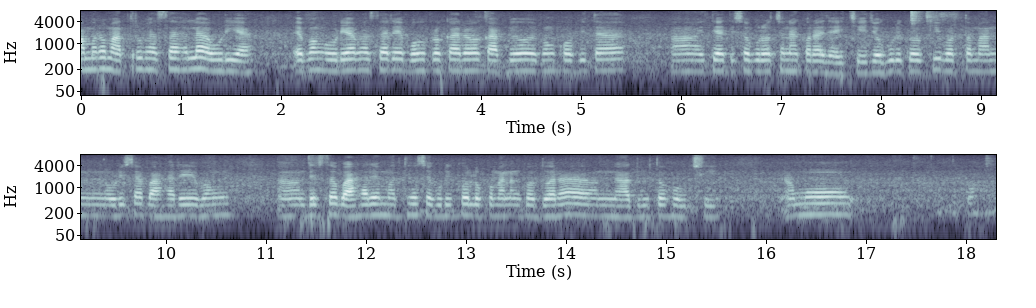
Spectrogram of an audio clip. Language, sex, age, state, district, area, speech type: Odia, female, 45-60, Odisha, Koraput, urban, spontaneous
